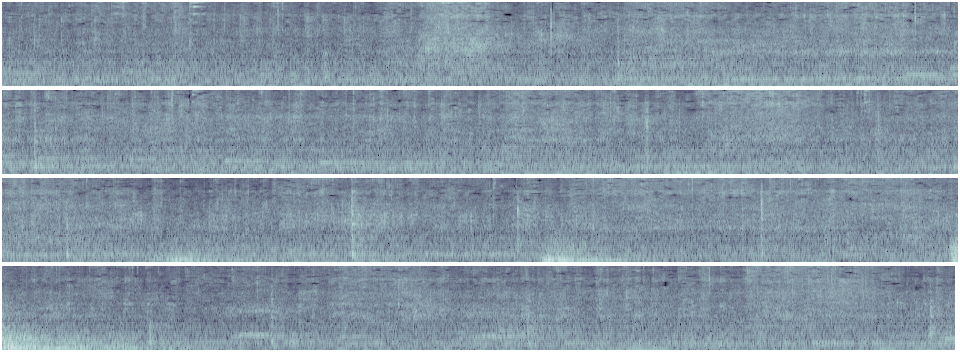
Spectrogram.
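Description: Chilli chicken in a thick sauce sizzling and bubbling in a non-stick wok, stirred with a plastic spatula that scrapes and knocks against the pan. The scrapes come several times in the second half, the loudest about three-quarters of the way through.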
